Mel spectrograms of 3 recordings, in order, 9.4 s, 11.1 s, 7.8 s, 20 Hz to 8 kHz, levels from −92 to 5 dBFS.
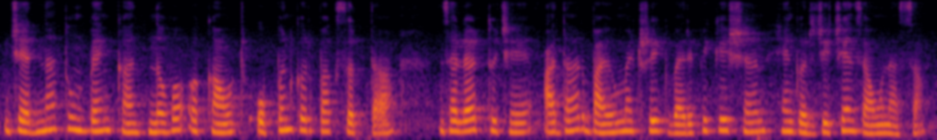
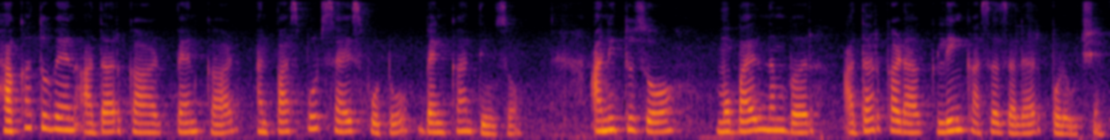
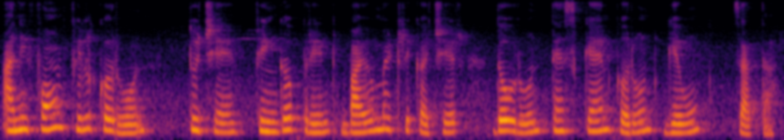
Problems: none marked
